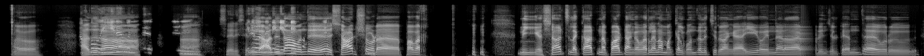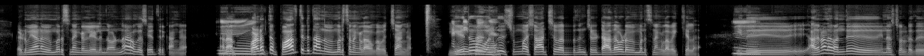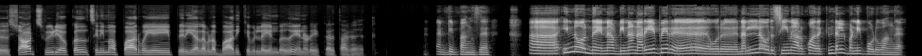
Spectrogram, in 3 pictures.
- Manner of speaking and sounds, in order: tapping; drawn out: "அதுதான்"; in English: "ஷாட்ஷோட"; other background noise; laughing while speaking: "நீங்க ஷாட்ஸ்ல காட்டின பாட்டு அங்க வரலைன்னா மக்கள் கொந்தளிச்சுருவாங்க! அய்யய்யோ, என்னாடதர் அப்படின்னு சொல்ட்டு"; in English: "ஷாட்ஸ்ல"; drawn out: "ம்"; in English: "ஷாட்ஸ்"; "வந்துதுன்னு" said as "வப்புதுன்னு"; drawn out: "இது"; in English: "ஷாட்ஸ்"; in English: "சீன்னா"
- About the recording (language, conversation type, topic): Tamil, podcast, குறுந்தொகுப்பு காணொளிகள் சினிமா பார்வையை பாதித்ததா?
